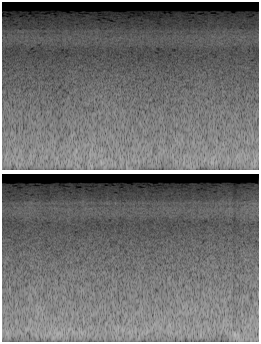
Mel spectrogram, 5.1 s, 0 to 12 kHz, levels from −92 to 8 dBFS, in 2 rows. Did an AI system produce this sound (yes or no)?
no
